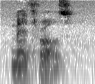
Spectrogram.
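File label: "Merrose" Cornish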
